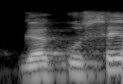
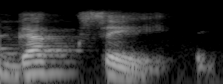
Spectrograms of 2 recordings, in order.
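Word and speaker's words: 学生: ehwa gakse gakuse ya gakuse Tapi bacanya gakse Ya Kuya enggak usah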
